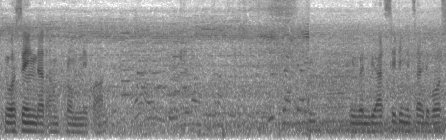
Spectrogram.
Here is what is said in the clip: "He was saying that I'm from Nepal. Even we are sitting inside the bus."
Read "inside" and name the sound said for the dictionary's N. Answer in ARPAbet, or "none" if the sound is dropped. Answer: N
